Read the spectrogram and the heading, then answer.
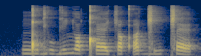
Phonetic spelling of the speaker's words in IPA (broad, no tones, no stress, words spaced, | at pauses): ŋ͡ǃuɡjuːɡe ʎɒːǃʰæːcoqʼæ ɡ͡ǁiːǁæ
